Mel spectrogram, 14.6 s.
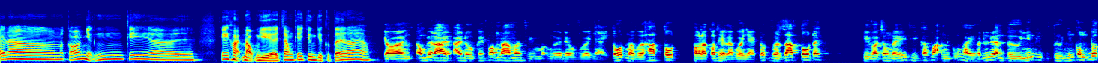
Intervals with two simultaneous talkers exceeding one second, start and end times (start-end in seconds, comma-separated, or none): none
